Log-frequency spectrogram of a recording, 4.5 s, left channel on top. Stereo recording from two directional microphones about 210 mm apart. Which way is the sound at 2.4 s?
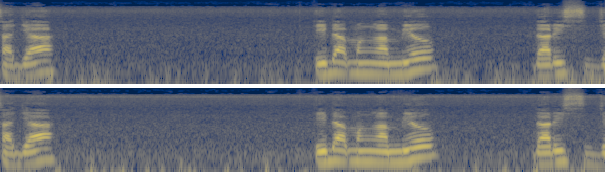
15° left (ahead or behind).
